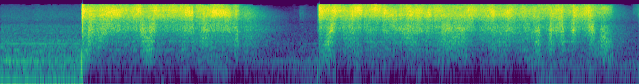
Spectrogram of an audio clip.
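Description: Compressed-air blow gun hissing onto fresh spot welds on a steel door-frame repair panel, cooling the welds: two long blasts, the first about two seconds and the second about three, with another starting at the very end.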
